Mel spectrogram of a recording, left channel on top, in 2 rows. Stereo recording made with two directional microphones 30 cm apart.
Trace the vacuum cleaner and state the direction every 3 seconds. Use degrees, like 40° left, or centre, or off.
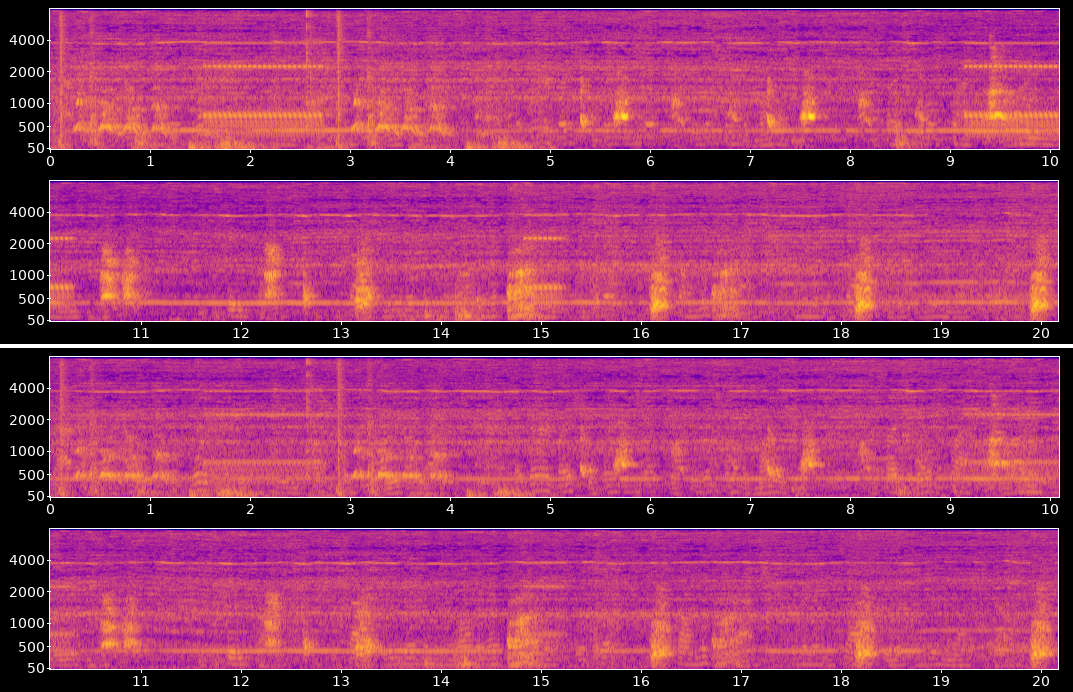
20° left, 20° left, centre, 30° right, centre, 10° left, 10° left.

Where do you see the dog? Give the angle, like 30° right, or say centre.
30° left.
